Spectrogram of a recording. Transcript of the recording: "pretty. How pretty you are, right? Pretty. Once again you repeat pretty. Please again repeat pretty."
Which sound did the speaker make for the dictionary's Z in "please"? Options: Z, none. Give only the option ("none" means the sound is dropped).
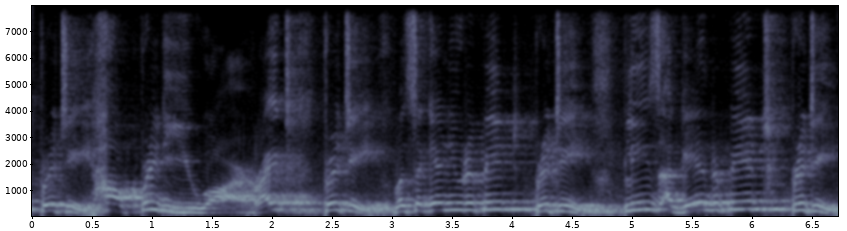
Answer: Z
